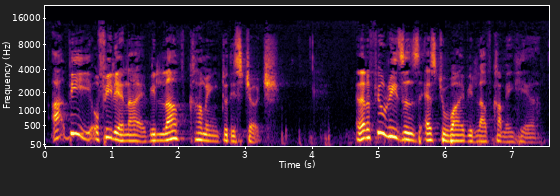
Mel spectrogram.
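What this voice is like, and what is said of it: Asian accent. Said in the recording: “he speaks in a heavenly language that people of the earth, it's hard to understand sometimes ... I speak with an Asian accent.”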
